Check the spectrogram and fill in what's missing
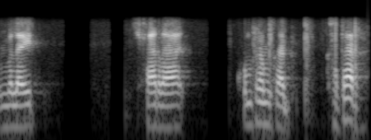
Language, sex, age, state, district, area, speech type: Bodo, male, 18-30, Assam, Kokrajhar, rural, conversation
